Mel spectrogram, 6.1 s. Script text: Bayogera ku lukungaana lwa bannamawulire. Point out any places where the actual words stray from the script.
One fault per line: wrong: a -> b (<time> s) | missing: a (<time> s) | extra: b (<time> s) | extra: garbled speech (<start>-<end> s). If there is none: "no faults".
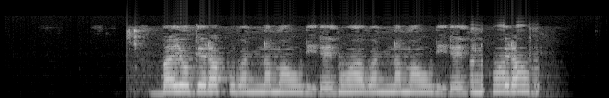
wrong: lukungaana -> bannamawulire (2.4 s)
extra: garbled speech (4.7-5.4 s)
